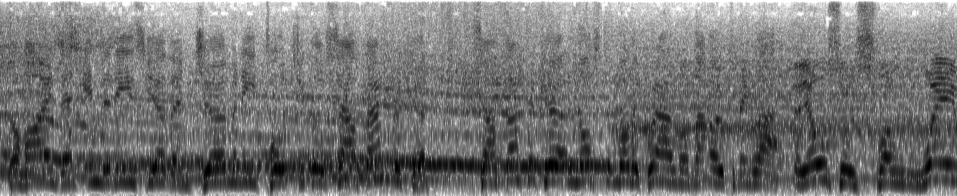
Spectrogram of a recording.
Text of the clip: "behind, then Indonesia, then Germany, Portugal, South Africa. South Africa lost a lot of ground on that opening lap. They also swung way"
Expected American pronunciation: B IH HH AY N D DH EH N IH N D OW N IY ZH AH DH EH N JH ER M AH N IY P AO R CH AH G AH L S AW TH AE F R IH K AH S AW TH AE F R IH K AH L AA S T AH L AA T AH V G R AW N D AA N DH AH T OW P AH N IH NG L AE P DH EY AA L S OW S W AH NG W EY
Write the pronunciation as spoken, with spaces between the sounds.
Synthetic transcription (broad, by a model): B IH HH AY N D DH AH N IH N D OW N IY Z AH DH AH N JH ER M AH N IY P AO CH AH G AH L S AW TH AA F R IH K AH S AW TH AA F R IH K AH L AA S T AH L AA T AH V G R AW N D N DH AH T OW P AH N IH NG L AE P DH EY AA L S OW S W AH NG W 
